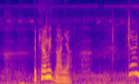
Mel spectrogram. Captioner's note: adamant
